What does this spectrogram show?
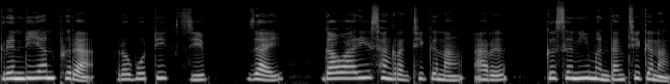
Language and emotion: Bodo, neutral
